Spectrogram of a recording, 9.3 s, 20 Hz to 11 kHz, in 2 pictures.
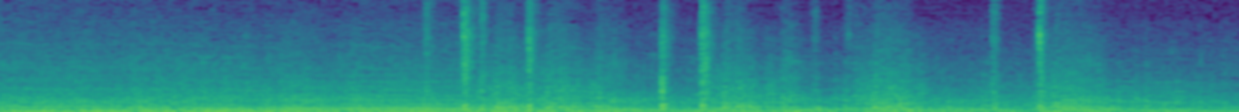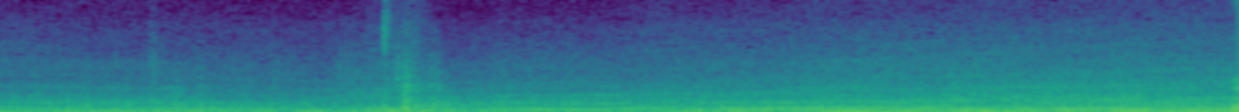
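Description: Citroen race car engine in Gran Turismo 7 during a daily online race, a steady droning engine note with shifting revs and a few sharp transients, continuous and fairly loud throughout.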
